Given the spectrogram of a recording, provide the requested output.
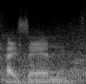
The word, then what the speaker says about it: Kyzen: continuous improvement it's pronounced kaizen for those folks right uh as americans we tend to emphasize the first syllable but uh so this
